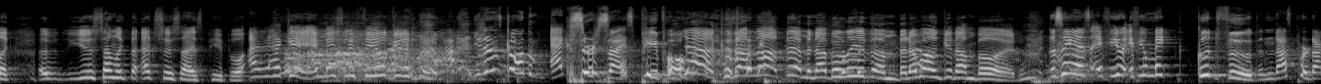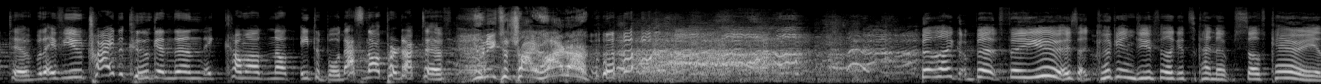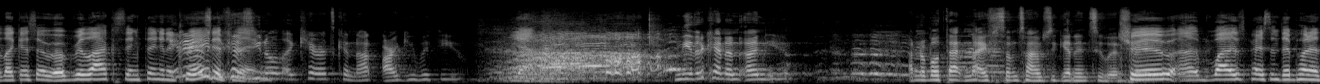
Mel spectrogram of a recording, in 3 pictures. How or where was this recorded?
busy venue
